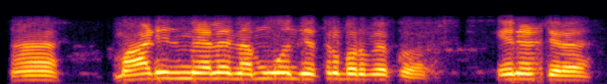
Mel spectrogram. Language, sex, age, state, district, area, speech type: Kannada, male, 60+, Karnataka, Shimoga, rural, conversation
